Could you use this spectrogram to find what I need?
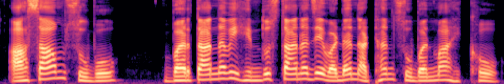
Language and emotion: Sindhi, neutral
